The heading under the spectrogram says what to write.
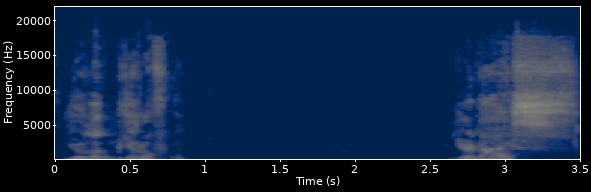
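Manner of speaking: like you can't believe the compliment got you cussed out; indignant disbelief. Acted. To a woman who snapped at his compliment, high indignant protest.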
